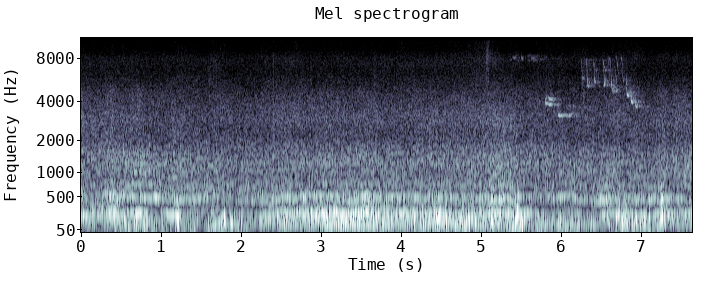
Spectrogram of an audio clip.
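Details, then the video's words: Honey bees circling a hive entrance on a sunny February day, captured close up with a GoPro Hero 7 Black: thick, steady droning buzz of many wings, with brief thin birdsong whistles near the end. "Honey Bees - ambient video and audio"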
